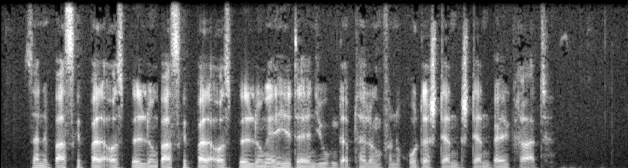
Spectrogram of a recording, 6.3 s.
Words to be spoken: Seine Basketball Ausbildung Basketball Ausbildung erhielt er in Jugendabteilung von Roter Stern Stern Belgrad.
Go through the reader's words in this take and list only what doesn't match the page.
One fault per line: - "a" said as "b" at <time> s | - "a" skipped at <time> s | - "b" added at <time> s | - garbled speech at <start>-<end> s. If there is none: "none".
none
